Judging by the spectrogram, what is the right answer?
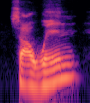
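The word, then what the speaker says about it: Samhain: the festival of Sa- Sa- I guess you pronounce it Sam- Sa- Win is how you pronounce it. But it looks like Sam Hain is the way it's spelled. And uh and if you read about Sa- Win, they This is the time that they would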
